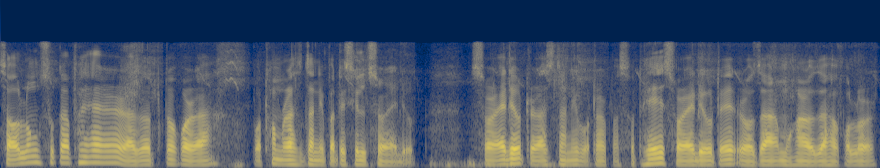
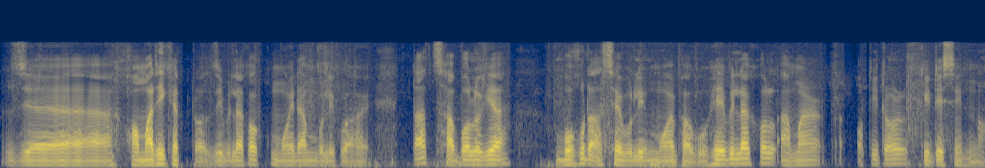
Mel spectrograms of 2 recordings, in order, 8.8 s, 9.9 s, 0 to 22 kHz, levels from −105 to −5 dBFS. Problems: background sounds at intervals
